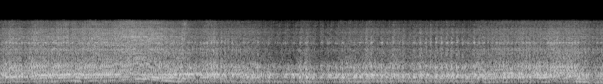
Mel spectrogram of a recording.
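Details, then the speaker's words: Kawasaki ZL600 cruiser after valve clearance adjustment, rebuilt and balanced carbs and new coils, warming up on reserve fuel: even, quiet idle with steady beat, no exhaust hiss; engine healthy. "uh the bike needs a couple of minutes to warm up it's uh significantly quiet ear guys you can't hear any air escaping from the exhaust it's great news you can just hear the engine the engine sounds great"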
